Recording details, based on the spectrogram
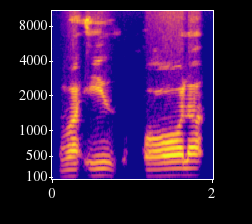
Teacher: ذال کو نرمی کے ساتھ ادا کریں گے، ذال ساکن ہے، اس کو سکون کے ساتھ پڑھیں گے۔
